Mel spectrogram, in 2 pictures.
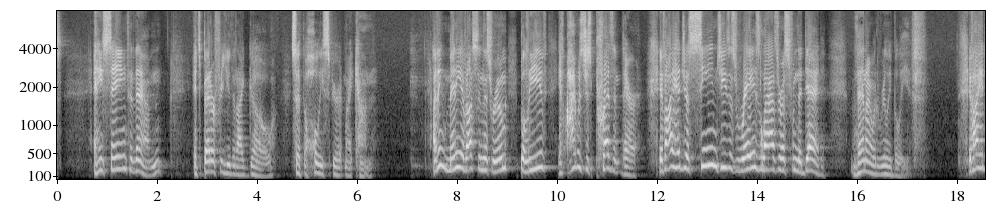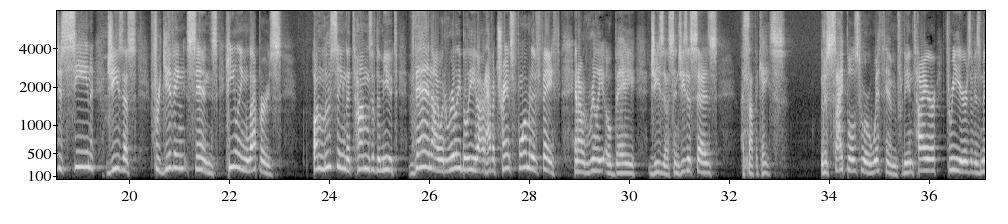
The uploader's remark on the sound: Trinity Anglican Church • Littleton, Colorado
